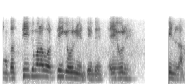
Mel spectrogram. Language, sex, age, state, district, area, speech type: Marathi, male, 45-60, Maharashtra, Thane, rural, conversation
